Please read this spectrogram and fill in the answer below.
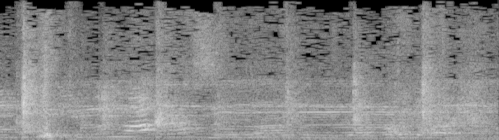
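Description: Children's voices and people chattering over music, with a short knock about a quarter of a second in.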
